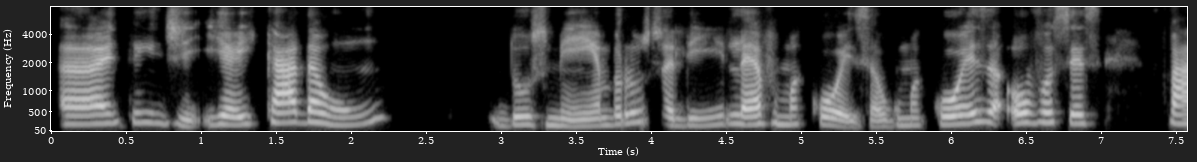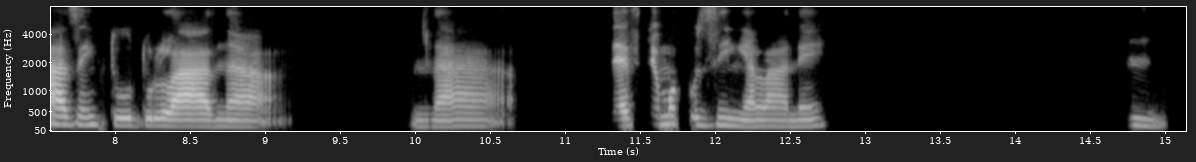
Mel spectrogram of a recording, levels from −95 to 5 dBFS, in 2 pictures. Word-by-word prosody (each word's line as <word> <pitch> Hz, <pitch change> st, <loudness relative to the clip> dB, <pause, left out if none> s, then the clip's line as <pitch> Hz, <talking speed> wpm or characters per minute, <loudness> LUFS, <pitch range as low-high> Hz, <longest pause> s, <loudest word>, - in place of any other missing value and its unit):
Ah, 200 Hz, +1 st, +7 dB
entendi, 225 Hz, -, -6 dB
e 200 Hz, -, -3 dB
aí 190 Hz, +1 st, +2 dB
cada 240 Hz, +1 st, +6 dB
um 200 Hz, -, -7 dB, 0.7 s
dos 190 Hz, -, -4 dB
membros 175 Hz, -, -2 dB
ali 170 Hz, +2 st, -4 dB
leva 205 Hz, +1 st, +4 dB
uma 200 Hz, -1 st, -6 dB
coisa, 145 Hz, -7 st, -1 dB
alguma 170 Hz, +5 st, -7 dB
coisa 210 Hz, +6 st, +2 dB
ou 235 Hz, -, +3 dB
vocês 235 Hz, -3 st, -1 dB, 0.4 s
fazem 190 Hz, -1 st, +4 dB
tudo 170 Hz, -2 st, -7 dB
lá 150 Hz, -2 st, +4 dB
na 145 Hz, -1 st, -3 dB, 0.9 s
na 145 Hz, +1 st, -6 dB, 0.8 s
deve 165 Hz, +1 st, +1 dB
ter -, -, -4 dB
uma 200 Hz, +1 st, -3 dB
cozinha 170 Hz, -4 st, -6 dB
lá, 150 Hz, 0 st, -5 dB
né? 150 Hz, +4 st, -9 dB, 2.0 s
Hum. 165 Hz, -3 st, -14 dB
185 Hz, 110 wpm, -23 LUFS, 155-210 Hz, 2.0 s, Ah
